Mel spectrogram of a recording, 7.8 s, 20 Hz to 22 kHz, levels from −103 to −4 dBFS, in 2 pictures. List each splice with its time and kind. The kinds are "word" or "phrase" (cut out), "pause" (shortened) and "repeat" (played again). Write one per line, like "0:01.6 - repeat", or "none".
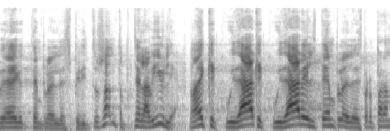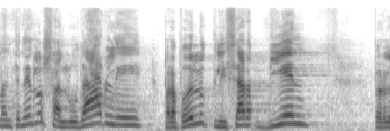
0:01.3 - phrase
0:01.8 - pause
0:02.5 - repeat
0:03.6 - phrase
0:05.4 - pause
